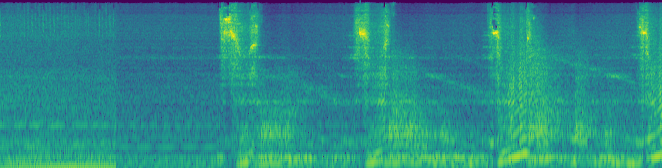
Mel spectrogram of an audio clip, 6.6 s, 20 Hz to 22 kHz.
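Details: Lumpy idle then four sharp revs of Whipple Stage 3 supercharged V8 Super Snake, briefly warmed, after installing Whipple carbon fiber intake and larger air filter boxes: clean rising whine over deep rumble, louder than before; normal, healthy supercharger.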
